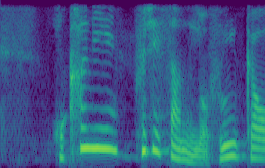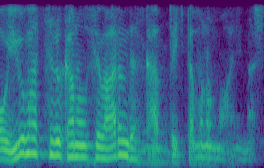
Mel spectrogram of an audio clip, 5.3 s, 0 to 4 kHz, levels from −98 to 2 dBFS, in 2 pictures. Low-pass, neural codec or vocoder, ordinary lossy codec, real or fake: 3.6 kHz; codec, 16 kHz, 2 kbps, FreqCodec, larger model; none; fake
